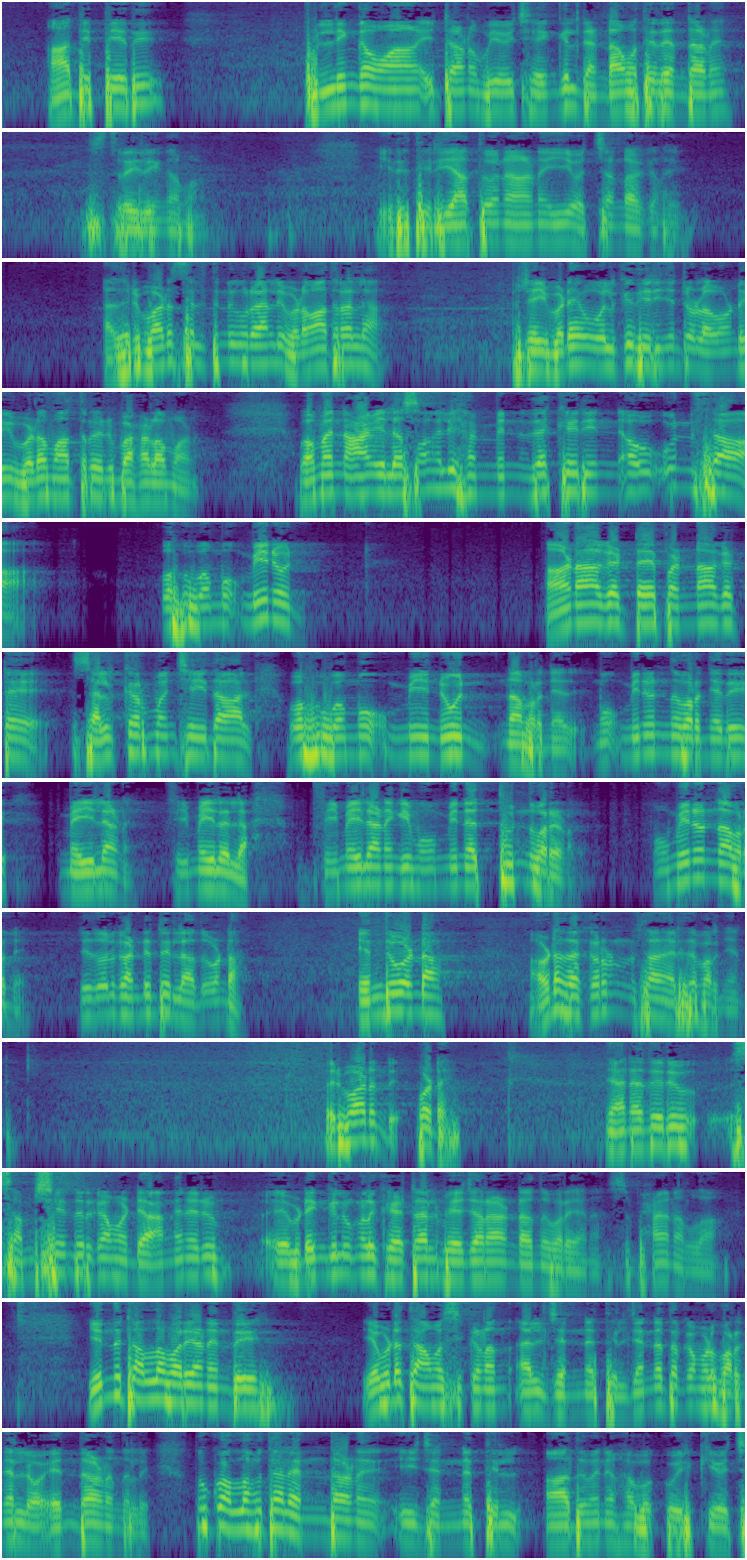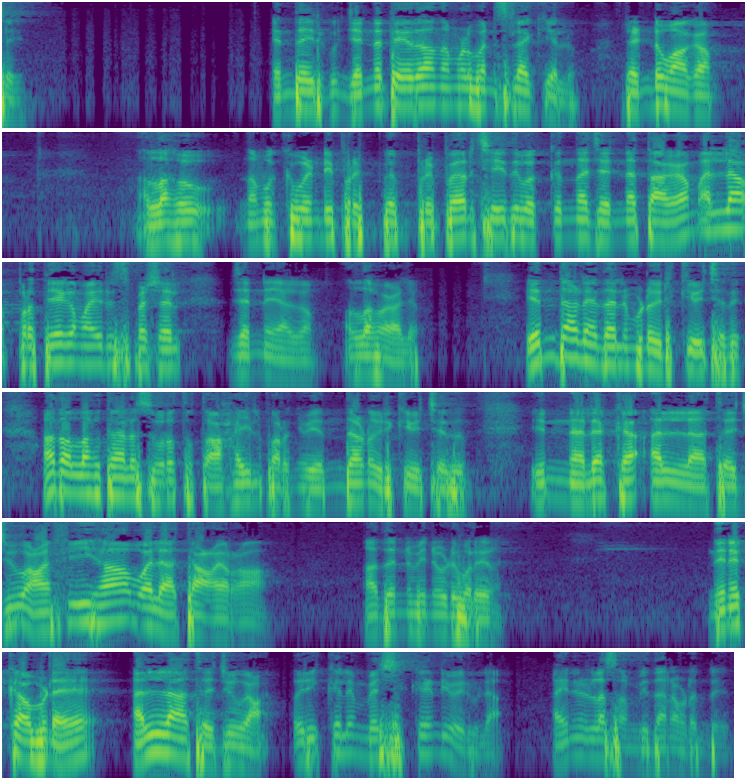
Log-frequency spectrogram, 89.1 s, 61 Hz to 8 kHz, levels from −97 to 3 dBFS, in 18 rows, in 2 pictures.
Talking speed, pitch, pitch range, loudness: 90 wpm, 140 Hz, 125-155 Hz, -19 LUFS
